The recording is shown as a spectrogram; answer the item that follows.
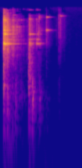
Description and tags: Glass broken with a steel hammer.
